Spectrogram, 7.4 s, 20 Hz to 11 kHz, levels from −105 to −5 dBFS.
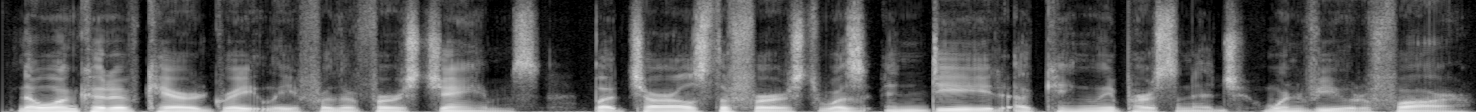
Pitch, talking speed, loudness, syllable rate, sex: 100 Hz, 180 wpm, -19 LUFS, 5.0 syllables/s, male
